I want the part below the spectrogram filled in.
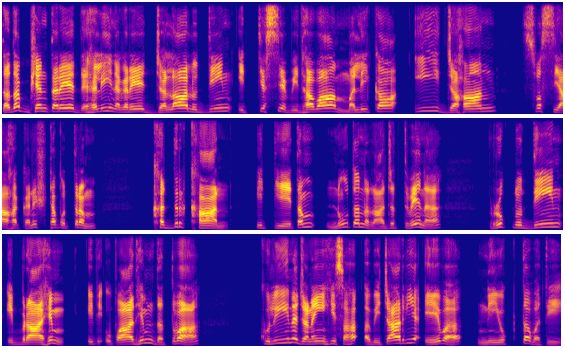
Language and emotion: Sanskrit, neutral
